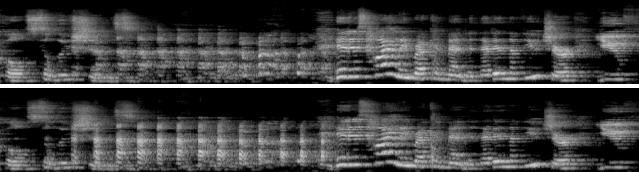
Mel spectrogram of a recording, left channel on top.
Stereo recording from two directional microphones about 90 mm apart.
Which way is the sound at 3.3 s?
20° left (ahead or behind).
